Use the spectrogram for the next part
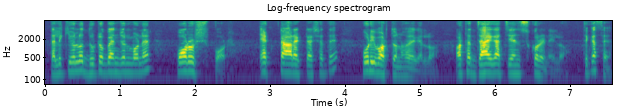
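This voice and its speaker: A man with a Bangladeshi Bengali accent teaches an exam-prep grammar lesson in a somewhat high voice. He repeats each example and checks in with the class after every point. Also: animated, a little fast, no room sound. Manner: drills examples, asks "ঠিক আছে?" after each point. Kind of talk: recorded grammar lecture.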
